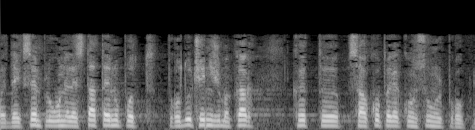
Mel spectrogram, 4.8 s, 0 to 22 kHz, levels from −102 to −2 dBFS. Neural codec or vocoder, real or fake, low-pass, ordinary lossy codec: none; real; 7.2 kHz; none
